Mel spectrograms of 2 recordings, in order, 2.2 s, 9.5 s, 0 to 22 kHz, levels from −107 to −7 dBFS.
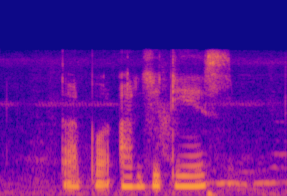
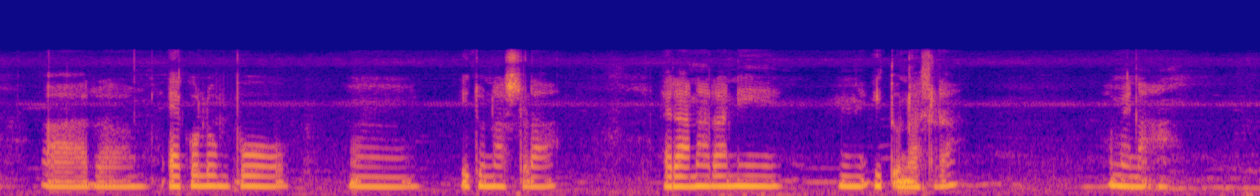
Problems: constant background noise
